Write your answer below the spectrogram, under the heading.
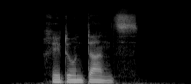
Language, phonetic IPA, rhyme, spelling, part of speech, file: German, [ʁedʊnˈdant͡s], -ant͡s, Redundanz, noun, De-Redundanz.ogg
- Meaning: redundancy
